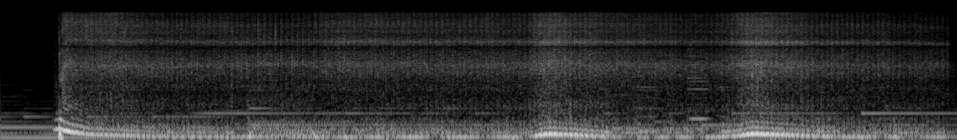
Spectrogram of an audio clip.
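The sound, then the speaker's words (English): The heavy engine of a purple monster truck speeding up a street over parked cars roars loudly and steadily, then revs up twice in rising surges as if accelerating, with a rough, rumbling growl throughout. “A purple monster truck was speeding up the road, driving on top of, all the cars parked along the sidewalk.”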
